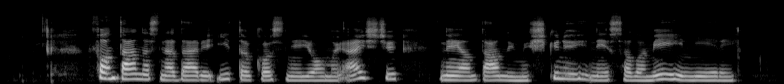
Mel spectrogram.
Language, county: Lithuanian, Tauragė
